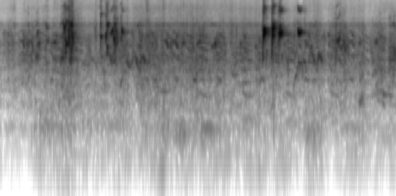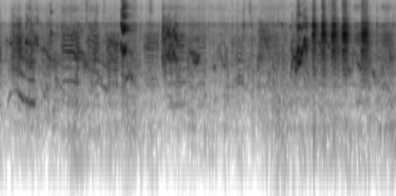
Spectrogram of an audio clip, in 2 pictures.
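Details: Budgerigar colony feeding on green leaves, giving scattered chirps and warbled twittering, with short sharp bursts near the start, middle and end, and quieter chatter between them.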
